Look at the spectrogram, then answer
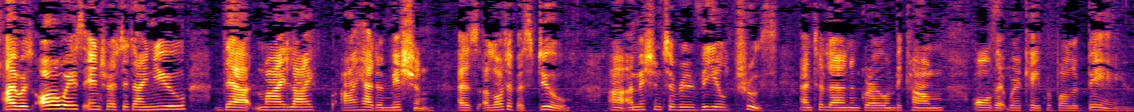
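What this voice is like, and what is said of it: English accent. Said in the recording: “your accent ... I'm from the United Kingdom, England.”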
